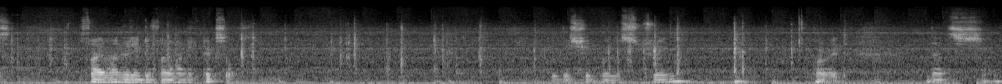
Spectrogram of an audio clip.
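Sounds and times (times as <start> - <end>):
computer keyboard keystrokes: 3.3 - 4.9.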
